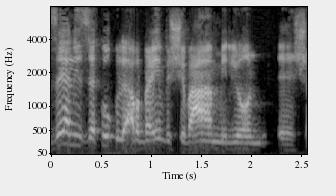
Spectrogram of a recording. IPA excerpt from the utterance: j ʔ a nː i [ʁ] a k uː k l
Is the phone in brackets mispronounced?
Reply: yes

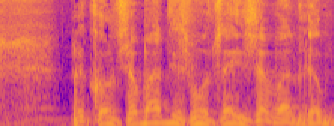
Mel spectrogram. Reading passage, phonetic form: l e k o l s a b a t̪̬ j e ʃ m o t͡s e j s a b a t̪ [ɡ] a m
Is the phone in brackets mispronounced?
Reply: no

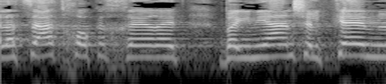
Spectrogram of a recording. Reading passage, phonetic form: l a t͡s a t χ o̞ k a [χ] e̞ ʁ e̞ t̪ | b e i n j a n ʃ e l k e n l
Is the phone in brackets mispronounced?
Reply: no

